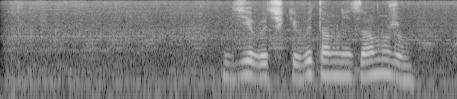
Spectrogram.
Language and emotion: Russian, neutral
